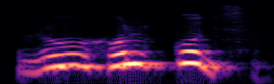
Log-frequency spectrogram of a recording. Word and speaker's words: روح القدس: کے لام کے ساتھ، کیونکہ الف لام کے بعد قاف حرف قمری ہے، اس لیے لام کی آواز خاموش نہیں رہے گی، ہے ملے گا لام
